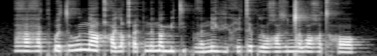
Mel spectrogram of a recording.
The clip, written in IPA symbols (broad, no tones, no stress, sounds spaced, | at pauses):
ɦ a ɦ a k ɓ ə t ɦ u n a qʰ ɒ lʲ ə qʼ i k n ə n ɒ mʲ e tʲ ə bʱ ə n i vʲ ɒ h i t e p l u ʁ ɔ z u ŋ͡ǀ ə w ɔ ʁ ɔ t h ɔ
